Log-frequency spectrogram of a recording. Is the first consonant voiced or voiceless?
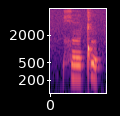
voiceless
